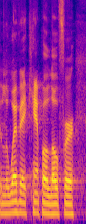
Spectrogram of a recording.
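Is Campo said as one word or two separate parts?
one word. Campo is said smoothly as one word. The speaker calls it right.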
